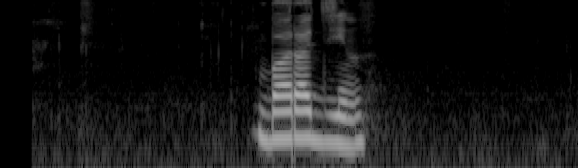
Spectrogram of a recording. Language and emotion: Russian, neutral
